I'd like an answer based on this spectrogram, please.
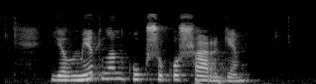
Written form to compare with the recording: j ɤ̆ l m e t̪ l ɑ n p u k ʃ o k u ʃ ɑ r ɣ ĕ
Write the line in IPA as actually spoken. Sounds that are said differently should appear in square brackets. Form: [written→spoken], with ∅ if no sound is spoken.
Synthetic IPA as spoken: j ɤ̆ l m e t̪ l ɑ n [p→k] u k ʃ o k [u→o] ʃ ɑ r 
